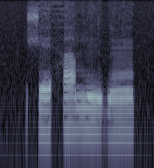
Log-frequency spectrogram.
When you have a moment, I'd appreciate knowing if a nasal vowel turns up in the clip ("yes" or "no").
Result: yes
